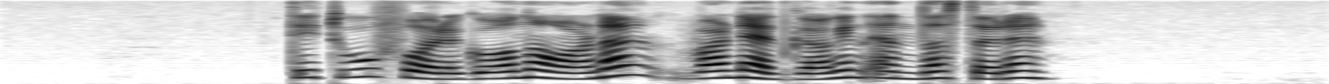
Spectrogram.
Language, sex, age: Norwegian, female, 24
